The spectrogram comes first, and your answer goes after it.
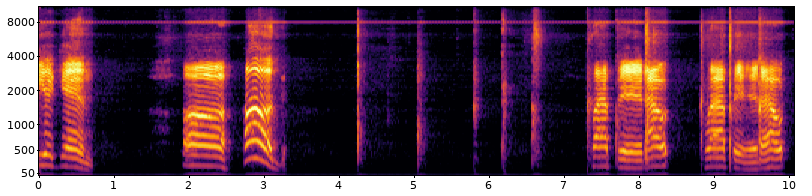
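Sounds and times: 
speech: 0:00.0 - 0:00.8, 0:01.9 - 0:03.4, 0:07.4 - 0:10.0
hand claps: 0:04.2 - 0:10.0.

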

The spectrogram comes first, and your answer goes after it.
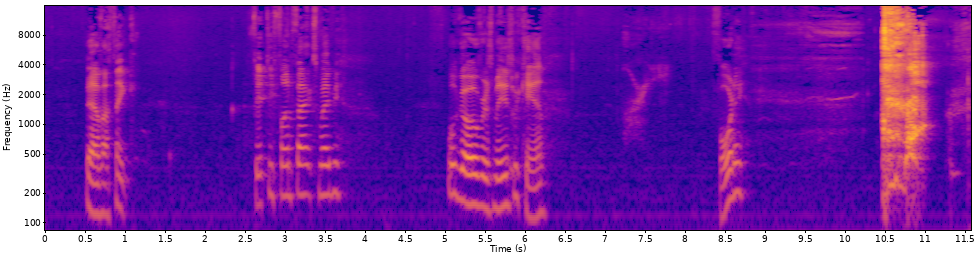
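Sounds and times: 
speech: 0:00.5 - 0:01.2, 0:02.6 - 0:03.8, 0:05.0 - 0:06.4, 0:08.4 - 0:08.8
single harsh cough: 0:10.4 - 0:11.5.

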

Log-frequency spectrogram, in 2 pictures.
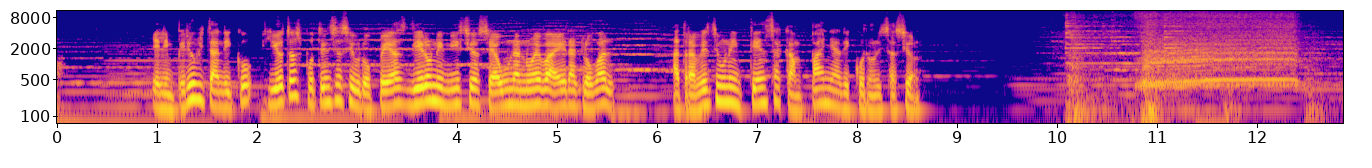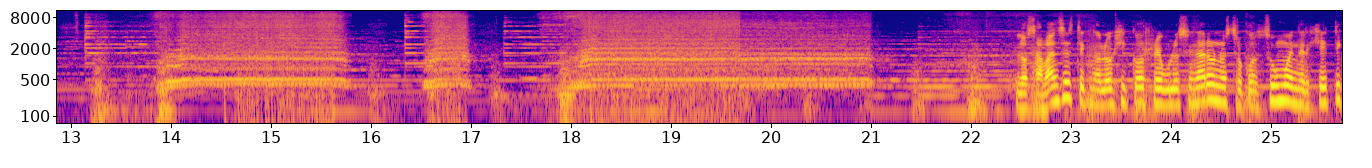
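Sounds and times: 
speech: 0:01.0 - 0:08.8, 0:22.5 - 0:25.7
steam engine whistle blasts: 0:09.8 - 0:25.7.

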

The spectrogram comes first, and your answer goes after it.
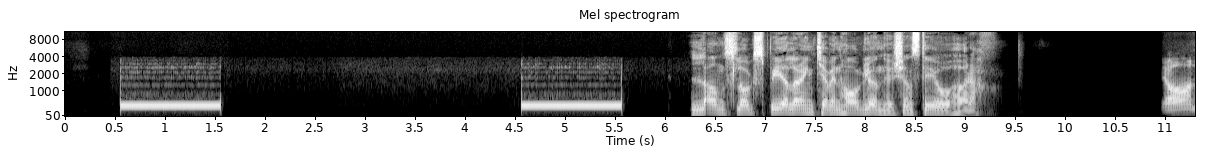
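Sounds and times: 
outgoing phone call ringback tone: 0:00.6 - 0:01.6, 0:04.6 - 0:05.6
speech: 0:06.3 - 0:09.3, 0:11.0 - 0:11.2.

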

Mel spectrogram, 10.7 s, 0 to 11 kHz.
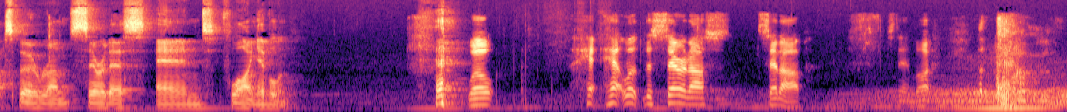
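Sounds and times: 
speech: 0:00.0 - 0:03.0, 0:04.2 - 0:05.0, 0:05.8 - 0:08.1, 0:08.9 - 0:10.6
laughter: 0:04.1 - 0:04.8
person sneezing after a quick inhale: 0:09.8 - 0:10.6.

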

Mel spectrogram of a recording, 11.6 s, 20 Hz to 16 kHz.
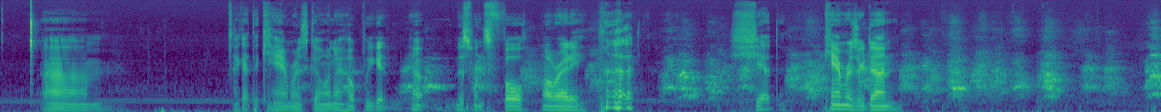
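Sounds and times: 
speech: 0:00.4 - 0:01.1, 0:02.3 - 0:06.5, 0:07.3 - 0:09.2
several small dogs barking and yapping: 0:03.4 - 0:11.6.

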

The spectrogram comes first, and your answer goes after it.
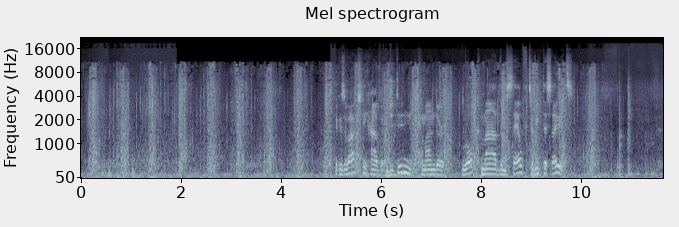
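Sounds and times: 
heavy stomping footsteps: 0:00.0 - 0:11.6
speech: 0:05.1 - 0:09.9.

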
